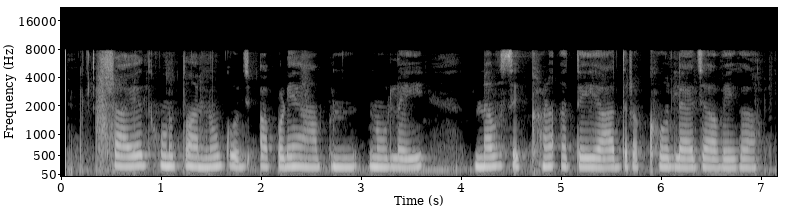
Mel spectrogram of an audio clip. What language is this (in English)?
Punjabi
